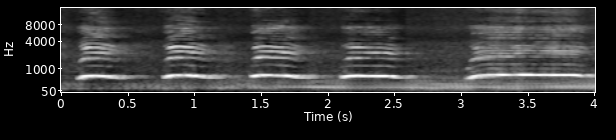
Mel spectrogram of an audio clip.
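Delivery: loud, very high repeated "wee"; piercing playful calls; high squeals. Real, not acted. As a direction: squeal out a string of wees.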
